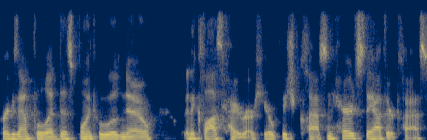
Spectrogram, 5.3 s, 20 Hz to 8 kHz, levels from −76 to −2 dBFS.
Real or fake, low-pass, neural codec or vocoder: real; 7.2 kHz; none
